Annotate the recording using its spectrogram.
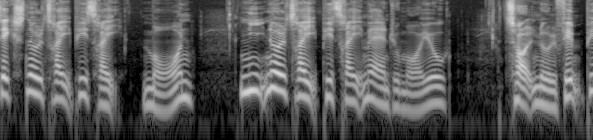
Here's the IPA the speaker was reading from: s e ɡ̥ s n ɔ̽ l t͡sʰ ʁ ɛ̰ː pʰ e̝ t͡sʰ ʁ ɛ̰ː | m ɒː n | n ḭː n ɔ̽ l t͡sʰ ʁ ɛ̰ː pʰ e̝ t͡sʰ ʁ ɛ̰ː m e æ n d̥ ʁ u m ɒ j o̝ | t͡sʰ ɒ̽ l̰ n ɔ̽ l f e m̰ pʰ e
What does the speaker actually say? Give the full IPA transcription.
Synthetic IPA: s e ɡ̥ s n ɔ̽ l t͡sʰ ʁ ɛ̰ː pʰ e̝ t͡sʰ ʁ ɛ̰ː | m ɒː n | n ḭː n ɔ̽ l t͡sʰ ʁ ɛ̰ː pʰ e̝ t͡sʰ ʁ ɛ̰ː m e æ n d̥ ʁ u m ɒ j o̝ | t͡sʰ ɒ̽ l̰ n ɔ̽ l f e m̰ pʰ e

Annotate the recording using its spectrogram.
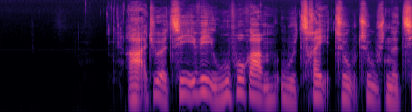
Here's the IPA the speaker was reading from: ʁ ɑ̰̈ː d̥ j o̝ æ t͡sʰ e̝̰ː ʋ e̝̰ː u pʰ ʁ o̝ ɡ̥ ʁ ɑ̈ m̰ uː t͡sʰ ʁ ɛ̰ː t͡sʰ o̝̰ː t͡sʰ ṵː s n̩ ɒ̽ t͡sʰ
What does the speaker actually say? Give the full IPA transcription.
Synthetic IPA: ʁ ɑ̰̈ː d̥ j o̝ æ t͡sʰ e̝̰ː ʋ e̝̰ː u pʰ ʁ o̝ ɡ̥ ʁ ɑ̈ m̰ uː t͡sʰ ʁ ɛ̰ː t͡sʰ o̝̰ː t͡sʰ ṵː s n̩ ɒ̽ t͡sʰ

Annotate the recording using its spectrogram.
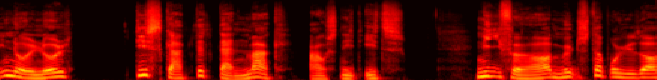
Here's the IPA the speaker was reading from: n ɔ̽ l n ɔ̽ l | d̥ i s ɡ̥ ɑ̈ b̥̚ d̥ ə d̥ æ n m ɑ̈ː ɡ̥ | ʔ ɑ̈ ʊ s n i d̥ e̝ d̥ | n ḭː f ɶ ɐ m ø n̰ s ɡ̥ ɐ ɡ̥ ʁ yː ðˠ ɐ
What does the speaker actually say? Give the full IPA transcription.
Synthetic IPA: n ɔ̽ l n ɔ̽ l | d̥ i s ɡ̥ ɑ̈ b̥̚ d̥ ə d̥ æ n m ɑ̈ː ɡ̥ | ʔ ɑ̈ ʊ s n i d̥ e̝ d̥ | n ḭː f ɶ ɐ m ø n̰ s d̥ ɐ b̥ ʁ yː ðˠ ɐ

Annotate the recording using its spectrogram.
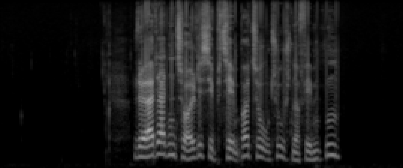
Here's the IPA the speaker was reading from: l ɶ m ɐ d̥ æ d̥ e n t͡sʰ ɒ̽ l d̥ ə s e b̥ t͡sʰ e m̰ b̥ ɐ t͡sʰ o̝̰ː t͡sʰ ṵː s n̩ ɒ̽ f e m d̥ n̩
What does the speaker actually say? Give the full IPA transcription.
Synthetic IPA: l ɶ ɐ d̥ æ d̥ e n t͡sʰ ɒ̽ l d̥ ə s e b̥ t͡sʰ e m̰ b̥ ɐ t͡sʰ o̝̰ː t͡sʰ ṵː s n̩ ɒ̽ f e m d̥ n̩

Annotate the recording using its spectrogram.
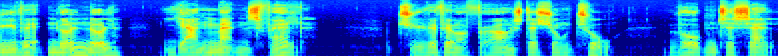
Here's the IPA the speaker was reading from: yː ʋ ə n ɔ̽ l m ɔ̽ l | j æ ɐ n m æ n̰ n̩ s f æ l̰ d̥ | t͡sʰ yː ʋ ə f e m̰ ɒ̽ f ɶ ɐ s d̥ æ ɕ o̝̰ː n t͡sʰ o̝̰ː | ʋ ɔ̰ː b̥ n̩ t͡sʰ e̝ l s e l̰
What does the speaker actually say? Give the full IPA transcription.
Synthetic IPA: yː ʋ ə n ɔ̽ l n ɔ̽ l | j æ ɐ n m æ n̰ n̩ s f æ l̰ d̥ | t͡sʰ yː ʋ ə f e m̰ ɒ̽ f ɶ ɐ s d̥ æ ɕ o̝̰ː n t͡sʰ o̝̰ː | ʋ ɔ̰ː b̥ n̩ t͡sʰ e̝ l s æ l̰

